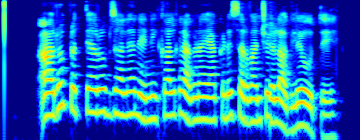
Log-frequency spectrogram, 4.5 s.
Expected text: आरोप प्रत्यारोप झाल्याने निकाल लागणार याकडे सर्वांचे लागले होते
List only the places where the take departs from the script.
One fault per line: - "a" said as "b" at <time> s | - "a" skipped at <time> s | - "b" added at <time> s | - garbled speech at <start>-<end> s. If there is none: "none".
none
